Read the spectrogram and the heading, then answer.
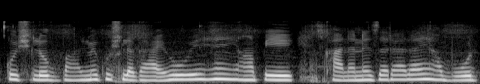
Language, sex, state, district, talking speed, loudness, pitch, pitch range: Hindi, female, Chhattisgarh, Raipur, 225 wpm, -13 LUFS, 210 Hz, 200-225 Hz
